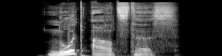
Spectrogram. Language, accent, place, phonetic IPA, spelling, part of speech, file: German, Germany, Berlin, [ˈnoːtʔaʁt͡stəs], Notarztes, noun, De-Notarztes.ogg
- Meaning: genitive singular of Notarzt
